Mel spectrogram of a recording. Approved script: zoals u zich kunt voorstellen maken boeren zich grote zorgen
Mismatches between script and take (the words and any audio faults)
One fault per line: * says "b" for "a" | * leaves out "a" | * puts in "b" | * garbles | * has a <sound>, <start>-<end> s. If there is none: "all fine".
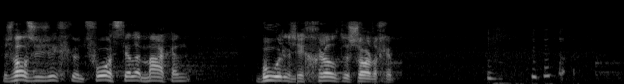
* has a laugh, 4.9-5.8 s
